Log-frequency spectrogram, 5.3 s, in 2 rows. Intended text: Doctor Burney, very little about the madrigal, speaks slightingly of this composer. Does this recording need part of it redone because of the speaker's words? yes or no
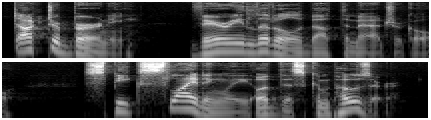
no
